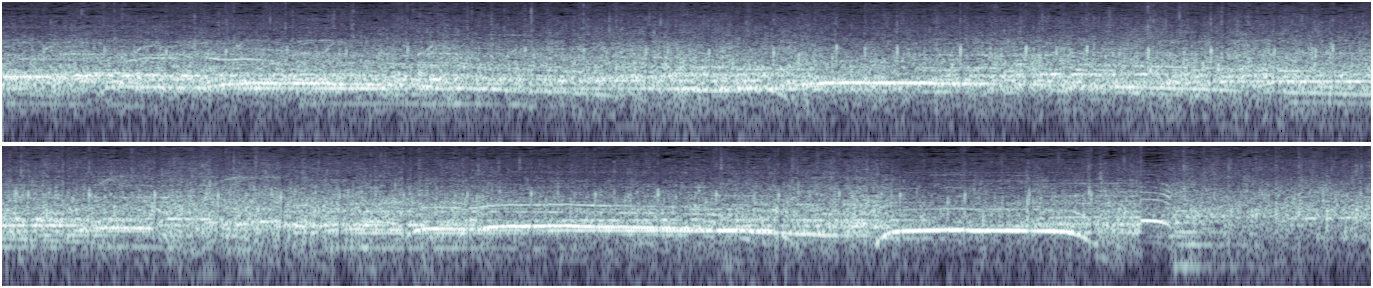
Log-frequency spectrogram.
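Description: A large crowd cheers and chants loudly in a big echoing hall.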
